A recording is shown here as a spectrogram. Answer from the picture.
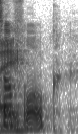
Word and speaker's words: Suffolk: It's definitely not pronounced that way. It's Suffolk.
